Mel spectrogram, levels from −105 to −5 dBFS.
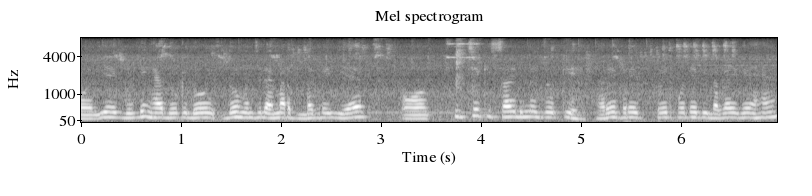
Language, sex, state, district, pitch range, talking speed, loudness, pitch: Hindi, male, Rajasthan, Bikaner, 160-180 Hz, 225 wpm, -16 LUFS, 170 Hz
